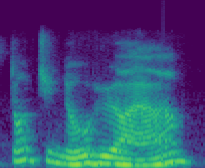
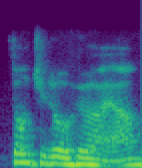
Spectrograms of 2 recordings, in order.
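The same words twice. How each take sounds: First: It is said in a sweet, lilting young voice. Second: It is said in a harsh, demanding voice.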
